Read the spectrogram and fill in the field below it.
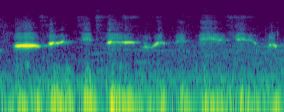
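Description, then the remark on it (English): A person whistles a short, lilting tune of about a dozen clear notes, some held and some sliding, with faint low rumble underneath and no talking. “I always conflate it with Otter's whistle, although his is Peter and the Wolf.”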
